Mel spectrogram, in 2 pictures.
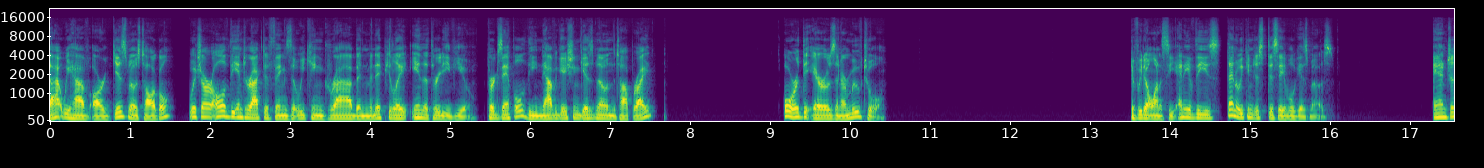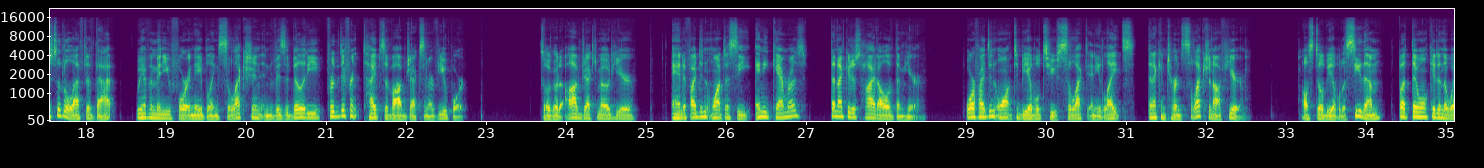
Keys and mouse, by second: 6.6-8.0 drag, 9.5 click, 19.1 click, 23.9 Tab, 25.2-32.8 drag, 33.0-34.0 middle drag.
